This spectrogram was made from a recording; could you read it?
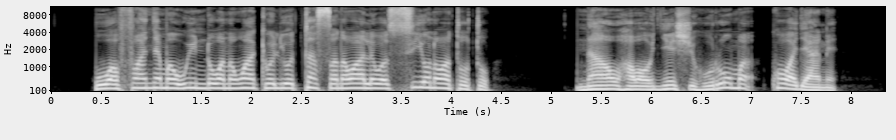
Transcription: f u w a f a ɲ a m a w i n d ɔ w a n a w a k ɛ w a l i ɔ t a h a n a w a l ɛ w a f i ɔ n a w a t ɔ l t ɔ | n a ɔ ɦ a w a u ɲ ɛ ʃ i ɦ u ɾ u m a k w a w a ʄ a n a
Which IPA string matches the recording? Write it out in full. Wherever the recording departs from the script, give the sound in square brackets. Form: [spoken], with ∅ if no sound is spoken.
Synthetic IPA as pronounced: [h] u w a f a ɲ a m a w i n d ɔ w a n a w a k ɛ w a l i ɔ t a [s] a n a w a l ɛ w a [s] i ɔ n a w a t ɔ [∅] t ɔ | n a ɔ ɦ a w a [ɔ] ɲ ɛ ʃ i ɦ u ɾ u m a k w a w a ʄ a n [ɛ]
